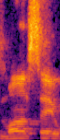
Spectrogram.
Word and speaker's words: Monseé: Yeah, it's Monseé World. It's a M-O-N-S-E-E. It's spelled S-E-E, but it's pronounced Say.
